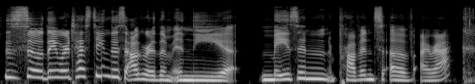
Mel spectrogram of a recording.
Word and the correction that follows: Maysan: Oh, Paul's listening to this going, that is not how you pronounce that. – No, it's not how you pronounce it. I'm so sorry, Paul. – Probably Maysan. – Maysan? Okay. Yeah. M-A-Y-S-A-N.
